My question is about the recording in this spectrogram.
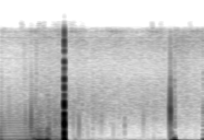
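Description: Hum with a stack of overtones on an old film soundtrack, fading out after about half a second. Two sharp pops follow about a second apart, typical of a splice passing, over faint background crackle.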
